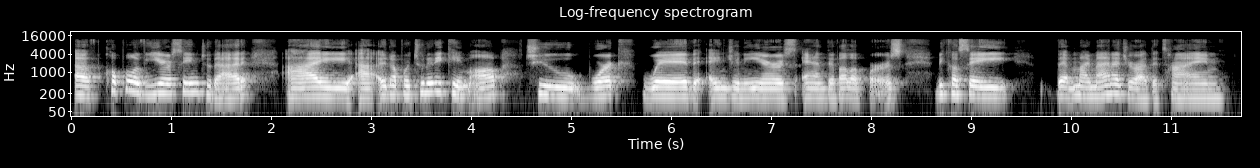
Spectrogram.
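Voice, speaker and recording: A woman's voice: deep voice, unhurried. A woman in her forties from Puerto Rico, a Spanish speaker with a Puerto Rican accent, talking as a podcast guest with plenty of fillers and restarts. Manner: rambling with many fillers and restarts. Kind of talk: conversational interview.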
